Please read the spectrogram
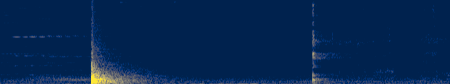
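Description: Glass Pyrex measuring cup set down on the counter with one sharp knock about half a second in, followed by a light click near the end.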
